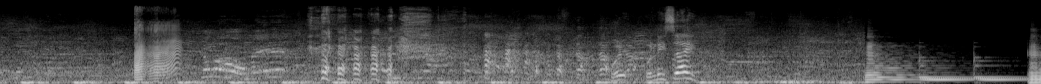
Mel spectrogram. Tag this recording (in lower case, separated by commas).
people farting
